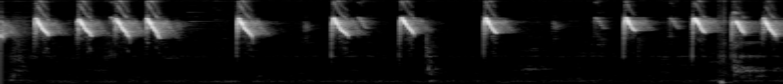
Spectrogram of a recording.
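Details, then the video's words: Brown-throated sunbird song serving as a lure or master for training birds: thin downslurred high notes, first in a tight group of four, then spaced out singly and in pairs. "kolibri kelapa | manggar | wiceh | tidak disangka burung receh segacor ini untuk pancingan |masteran"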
